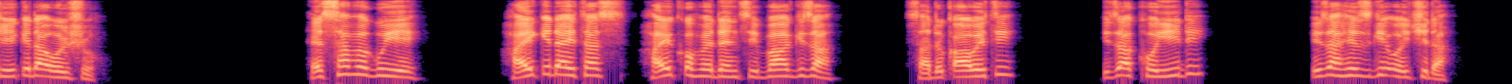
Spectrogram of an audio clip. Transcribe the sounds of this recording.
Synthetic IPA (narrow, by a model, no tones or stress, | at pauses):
iːkʼɪd̪ɐɔjʃːɔ̰ | hɛsːɐfɛɡʊje | hɐjkʼːɪd̪ɐjt̪ɐs | hɐjkʼːɔpɛd̪ɛnt͡sːɪbaːɡɪzɐ | sɐd̪ʊkʼaːwɛt̪ɪ | ɪzɐkʰːɔjiːd̪ɪ | ɪzɐɦɪzɡɪɔjt͡ʃːɪd̪ɐ̰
